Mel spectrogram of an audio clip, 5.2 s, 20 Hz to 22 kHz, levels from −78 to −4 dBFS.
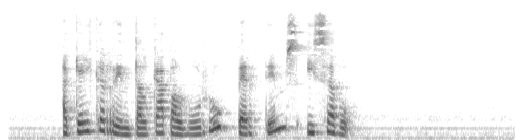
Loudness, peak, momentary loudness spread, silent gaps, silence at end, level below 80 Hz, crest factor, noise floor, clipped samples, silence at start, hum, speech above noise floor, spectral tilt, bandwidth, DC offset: -34 LUFS; -18 dBFS; 3 LU; none; 1.6 s; -70 dBFS; 18 dB; -62 dBFS; under 0.1%; 0.65 s; none; 29 dB; -4.5 dB/octave; 15.5 kHz; under 0.1%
